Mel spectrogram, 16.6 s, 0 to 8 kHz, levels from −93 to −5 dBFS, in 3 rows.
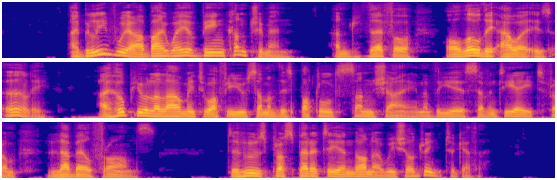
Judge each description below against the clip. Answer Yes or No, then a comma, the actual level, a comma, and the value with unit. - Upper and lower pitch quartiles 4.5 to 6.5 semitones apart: Yes, average, 4.9 semitones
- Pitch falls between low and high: No, low, 110 Hz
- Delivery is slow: No, average, 170 wpm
